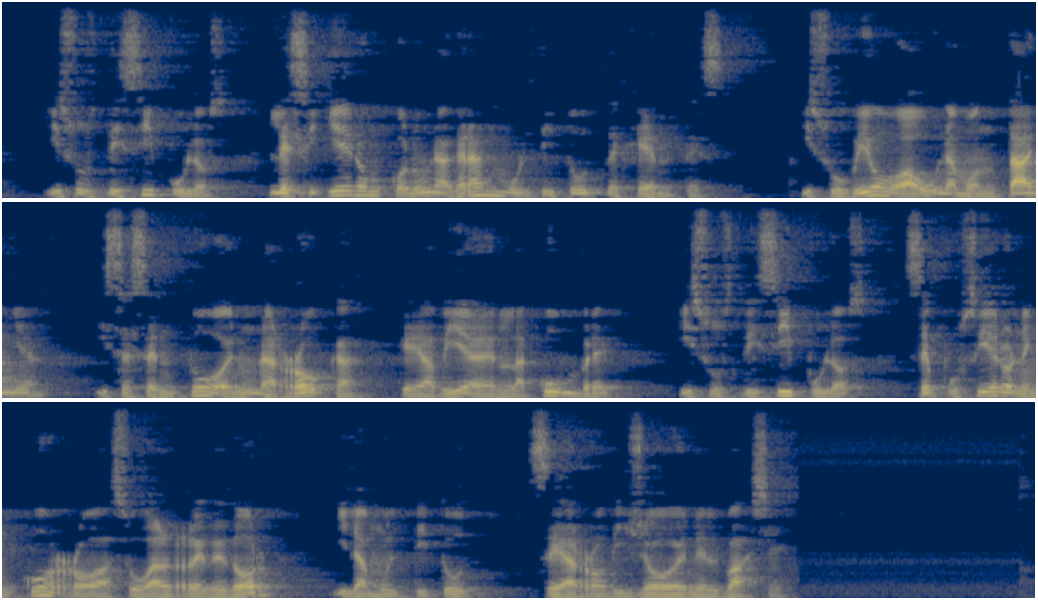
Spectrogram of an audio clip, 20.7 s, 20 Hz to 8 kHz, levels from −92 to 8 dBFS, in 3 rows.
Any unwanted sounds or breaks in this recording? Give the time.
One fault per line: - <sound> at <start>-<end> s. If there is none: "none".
none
